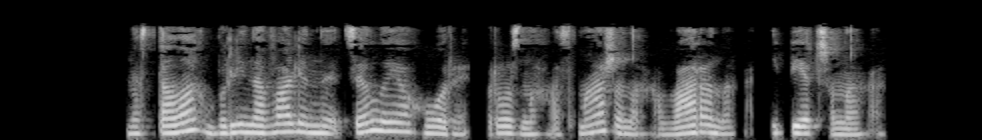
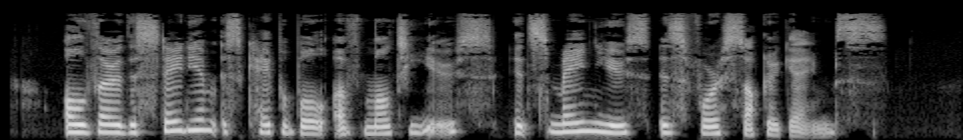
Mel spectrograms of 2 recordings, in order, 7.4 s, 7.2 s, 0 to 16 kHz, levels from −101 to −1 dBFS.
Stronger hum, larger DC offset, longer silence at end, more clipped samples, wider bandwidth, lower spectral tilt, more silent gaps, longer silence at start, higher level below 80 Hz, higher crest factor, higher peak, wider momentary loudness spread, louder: neither; neither; about the same, 0.75 s vs 0.65 s; neither; second, 8.2 kHz vs 11.5 kHz; about the same, -5 dB/octave vs -4.5 dB/octave; first, 3.53-3.65 s, 5.67-5.78 s vs none; first, 0.95 s vs 0.5 s; first, -56 dBFS vs -70 dBFS; about the same, 18 dB vs 20 dB; about the same, -4 dBFS vs -2 dBFS; about the same, 10 LU vs 12 LU; about the same, -20 LUFS vs -22 LUFS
